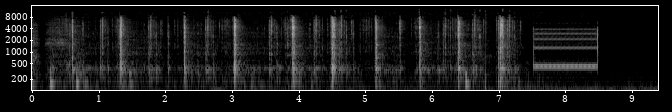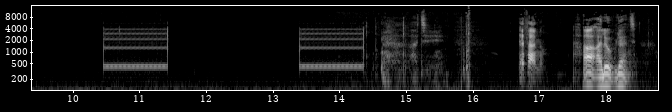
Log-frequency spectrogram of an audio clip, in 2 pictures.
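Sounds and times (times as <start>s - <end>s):
hotel telephone dialing clicks: 0.5s - 8.5s
loud electronic hotel telephone rings: 7.0s - 8.5s, 10.5s - 11.5s, 13.4s - 14.4s
speech: 16.9s - 17.1s, 17.7s - 18.5s.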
